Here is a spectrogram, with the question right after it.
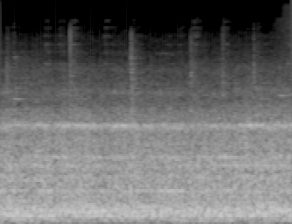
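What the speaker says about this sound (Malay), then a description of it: "bunyi gegaran roda tren ketika melalui landasan amat kuat" A train's wheels rumble steadily along the rail track, loud and continuous, with a constant heavy roar close by throughout.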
